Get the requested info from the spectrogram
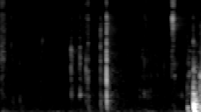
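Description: A few light, scattered clicks and taps from hands handling craft materials on a paper plate at a tabletop, the clearest about a second in.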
